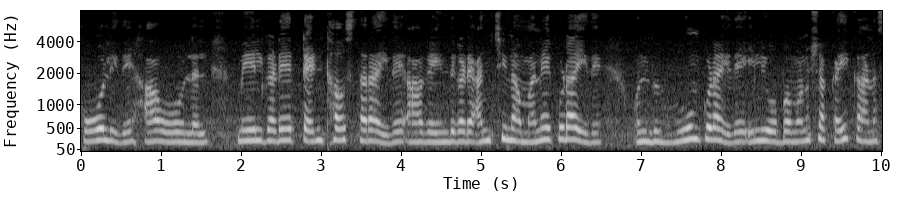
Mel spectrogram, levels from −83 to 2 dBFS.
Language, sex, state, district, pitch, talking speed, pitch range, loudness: Kannada, female, Karnataka, Dharwad, 220 Hz, 145 wpm, 210-240 Hz, -23 LUFS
